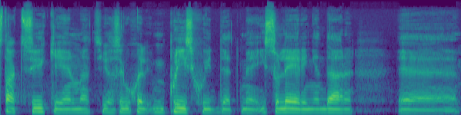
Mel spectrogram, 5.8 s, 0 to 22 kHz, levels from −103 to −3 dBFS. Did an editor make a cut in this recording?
no; 0 cuts

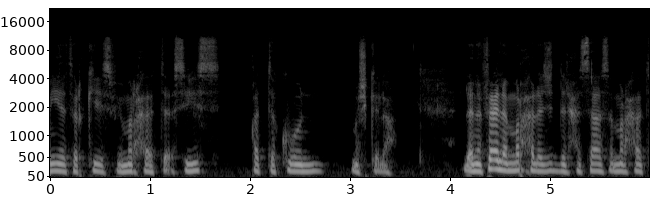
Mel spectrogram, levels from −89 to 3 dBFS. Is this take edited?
no; 0 cuts

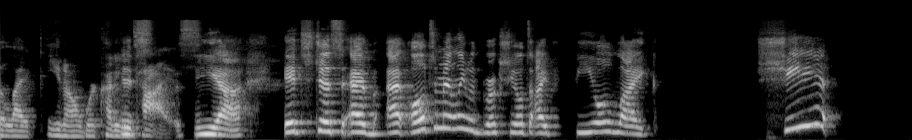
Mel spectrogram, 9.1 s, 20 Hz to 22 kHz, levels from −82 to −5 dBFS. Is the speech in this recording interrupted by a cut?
no; 0 cuts

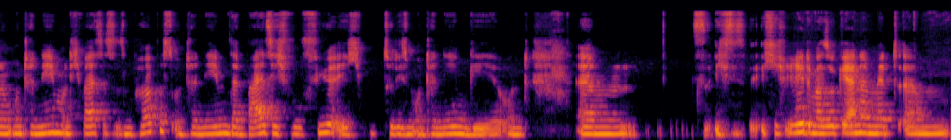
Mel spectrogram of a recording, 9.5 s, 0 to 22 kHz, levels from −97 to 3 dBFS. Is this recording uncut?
yes; 0 cuts

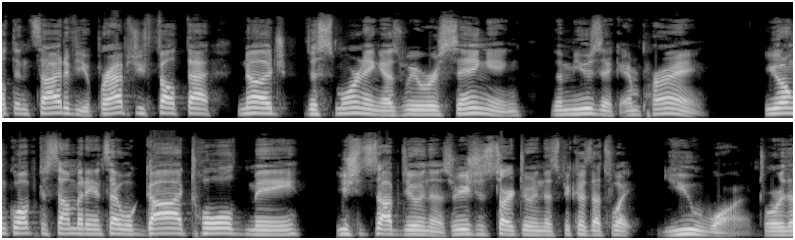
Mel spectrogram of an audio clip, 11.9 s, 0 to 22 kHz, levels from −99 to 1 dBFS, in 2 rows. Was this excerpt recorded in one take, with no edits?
no; 2 cuts; at 5.7 s, 8.3 s

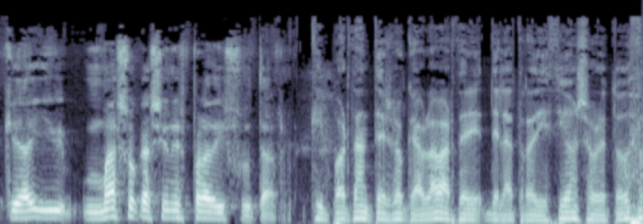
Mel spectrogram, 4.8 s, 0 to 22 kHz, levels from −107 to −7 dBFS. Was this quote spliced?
yes; 1 cut; at 2.2 s

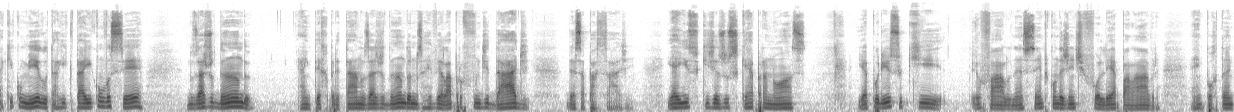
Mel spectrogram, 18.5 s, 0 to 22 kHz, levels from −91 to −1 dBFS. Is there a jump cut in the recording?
yes; 1 cut; at 12.7 s

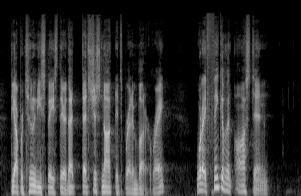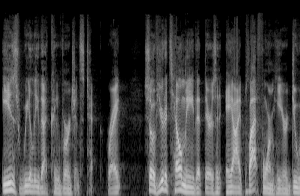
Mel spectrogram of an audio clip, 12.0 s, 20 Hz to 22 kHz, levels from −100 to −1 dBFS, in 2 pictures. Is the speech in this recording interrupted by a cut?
no; 0 cuts

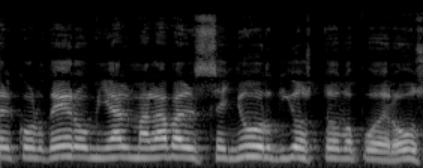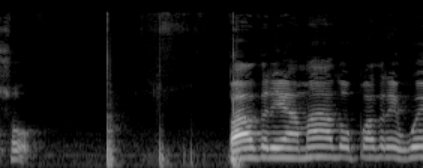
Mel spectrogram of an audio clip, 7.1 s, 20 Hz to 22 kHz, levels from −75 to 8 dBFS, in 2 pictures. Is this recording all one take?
yes; 0 cuts

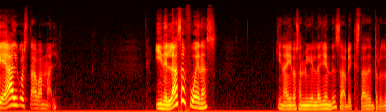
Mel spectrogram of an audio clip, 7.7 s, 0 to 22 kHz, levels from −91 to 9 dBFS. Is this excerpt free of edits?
no; 1 cut; at 2.9 s

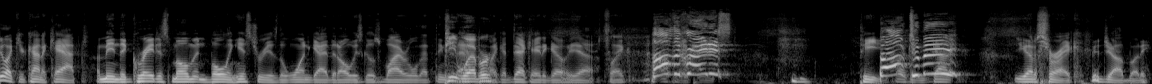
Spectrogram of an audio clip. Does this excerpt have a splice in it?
no; 0 cuts

